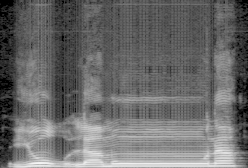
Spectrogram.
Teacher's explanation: یہ واو مد ہے. ٹھیک ہے. واو ساکن سے پہلے پیش، اس کو کھینچیں گے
